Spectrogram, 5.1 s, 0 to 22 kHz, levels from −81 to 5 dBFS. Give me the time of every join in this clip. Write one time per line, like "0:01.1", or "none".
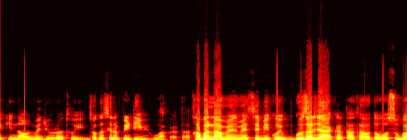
0:01.1
0:02.3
